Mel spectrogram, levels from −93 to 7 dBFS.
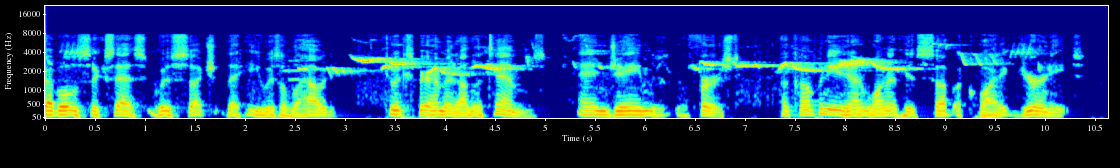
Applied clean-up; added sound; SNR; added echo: classical method spectral subtraction.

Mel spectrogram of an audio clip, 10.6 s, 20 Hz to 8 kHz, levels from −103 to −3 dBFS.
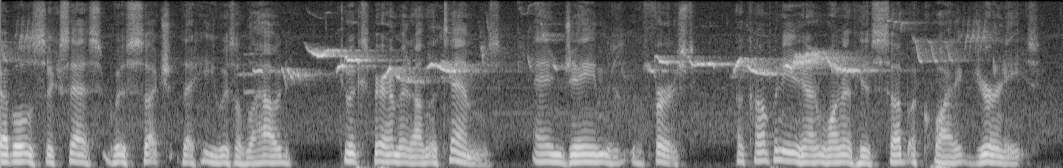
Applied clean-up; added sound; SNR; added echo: none; Bird; 8 dB; none.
